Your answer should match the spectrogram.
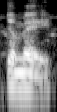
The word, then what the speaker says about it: dame: Also known as demay.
